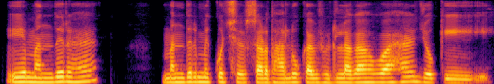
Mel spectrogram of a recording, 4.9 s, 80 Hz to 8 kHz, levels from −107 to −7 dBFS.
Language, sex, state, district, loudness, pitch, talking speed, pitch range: Hindi, male, Bihar, Saharsa, -17 LUFS, 150 Hz, 180 wpm, 140-160 Hz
